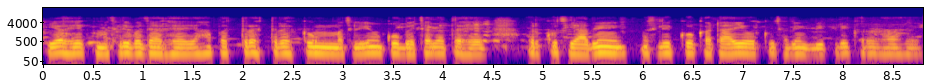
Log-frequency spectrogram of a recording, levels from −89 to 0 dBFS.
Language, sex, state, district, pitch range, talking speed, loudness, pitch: Hindi, male, Chhattisgarh, Korba, 120-130 Hz, 175 wpm, -17 LUFS, 125 Hz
